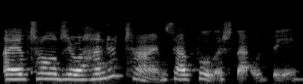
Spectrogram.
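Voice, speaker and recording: Smooth fluid delivery, woman playing a male wizard villain leader, condescending, dismissive, storybook, dull audio. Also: on the high side, animated, moderate pace, darkish tone. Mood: condescending, annoyed.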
